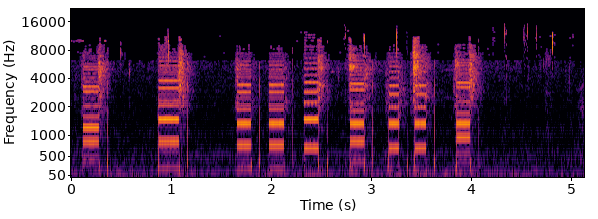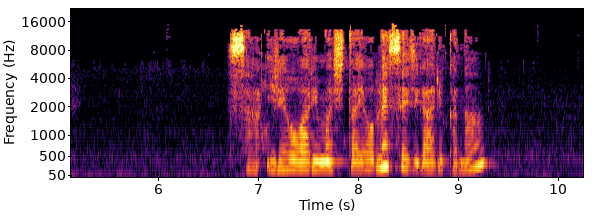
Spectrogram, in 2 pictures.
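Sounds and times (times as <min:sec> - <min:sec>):
telephone keypad DTMF beeps while dialing: 0:00.1 - 0:04.1
speech: 0:02.0 - 0:02.4, 0:06.9 - 0:09.4.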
